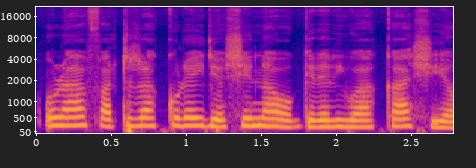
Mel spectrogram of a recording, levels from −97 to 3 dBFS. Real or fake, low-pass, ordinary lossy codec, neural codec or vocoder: fake; none; none; vocoder, 44.1 kHz, 128 mel bands every 512 samples, BigVGAN v2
